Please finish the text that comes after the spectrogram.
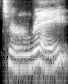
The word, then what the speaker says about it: Tere: Well, let me just say right away, my name is Tere, so it kind of rhymes with hooray.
